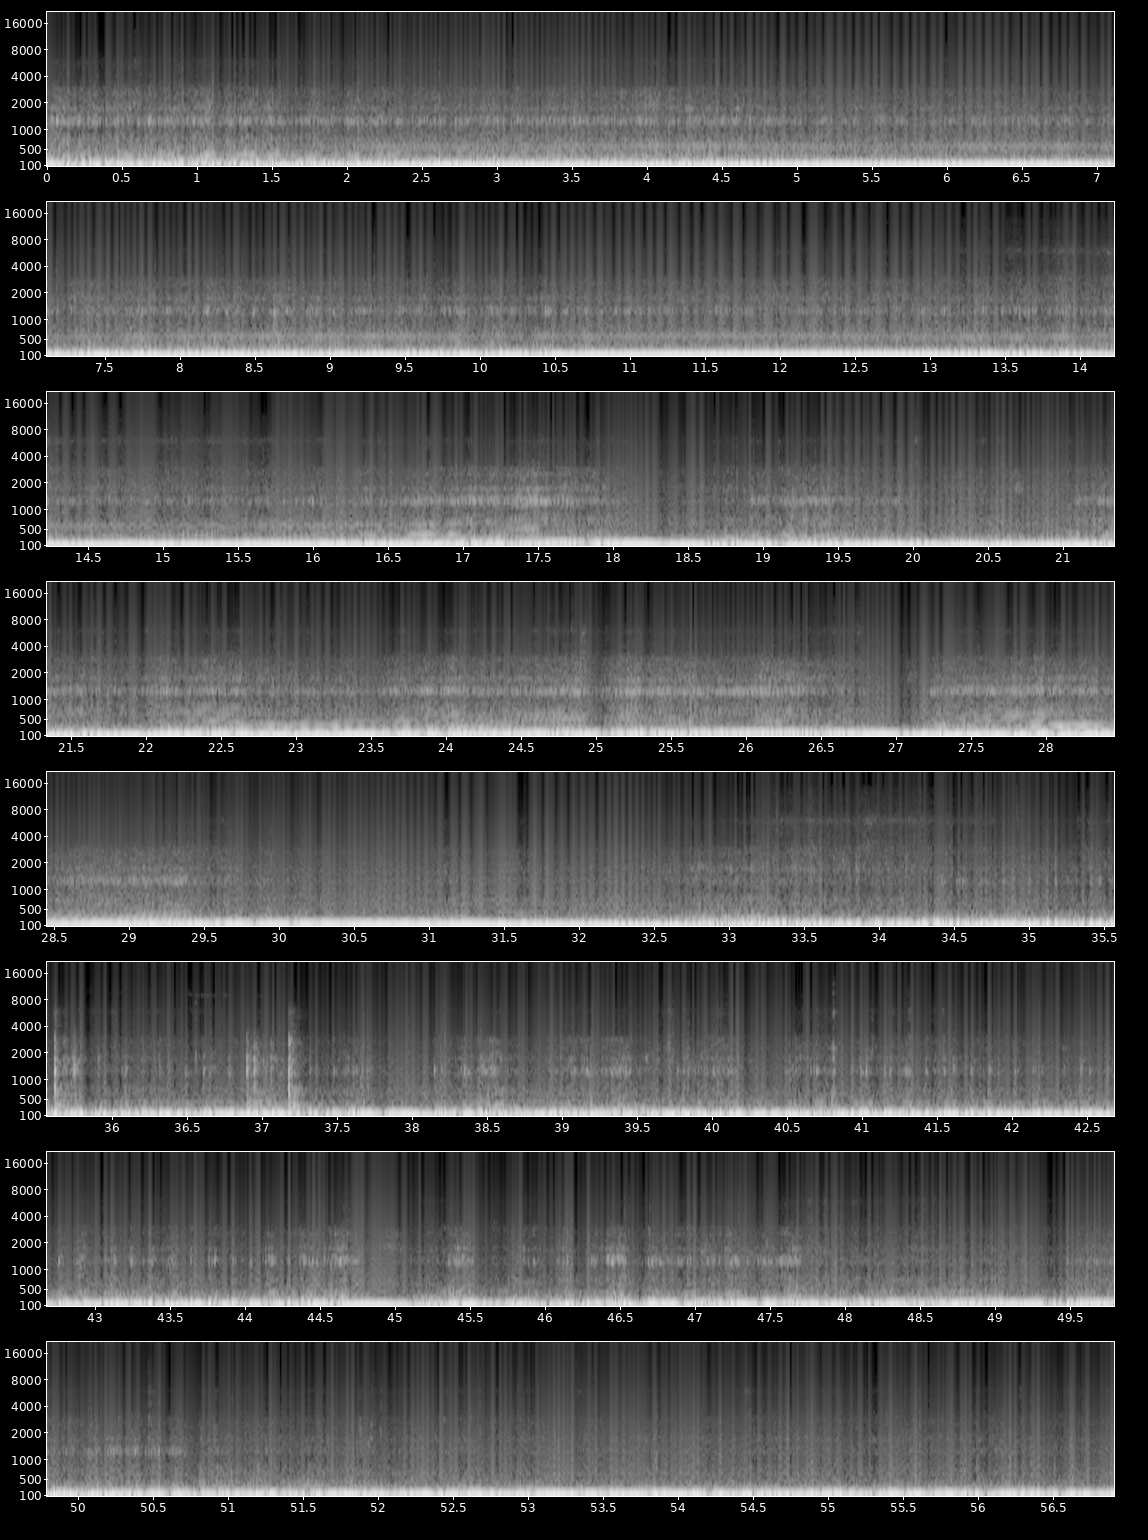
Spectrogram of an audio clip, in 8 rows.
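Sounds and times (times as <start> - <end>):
race car engine revving: 0.0 - 56.9
clicks and rattles in car: 34.2 - 45.0.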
